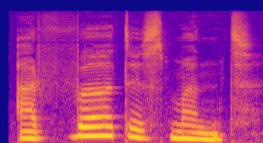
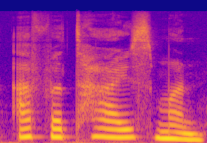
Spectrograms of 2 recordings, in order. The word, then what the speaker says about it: advertisement: có hai cách đọc nếu mà mình đọc theo giọng Anh mình đọc là advertisement chúng ta nhấn âm số hai advertisement Còn nếu chúng ta đọc theo giọng Mỹ mình đọc là advertisement chúng là những âm số ba advertisement advertisement và những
